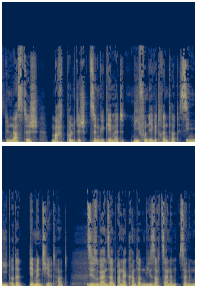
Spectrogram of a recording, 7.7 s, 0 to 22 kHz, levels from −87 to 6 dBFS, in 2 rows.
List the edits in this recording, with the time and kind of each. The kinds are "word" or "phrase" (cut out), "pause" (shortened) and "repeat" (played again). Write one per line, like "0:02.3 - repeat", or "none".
0:01.7 - word
0:04.0 - word
0:05.6 - word
0:06.1 - word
